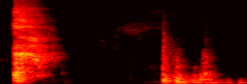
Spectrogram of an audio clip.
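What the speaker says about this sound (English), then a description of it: "Somebody's got their mic on and just coughing into it." Two close, loud coughs into an open microphone during an online session, the first a sharp burst and the second, after a pause of about a second, rougher and throatier with a raspy tail.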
